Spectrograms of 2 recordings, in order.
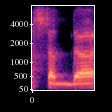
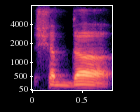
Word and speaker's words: शब्द: But what I want to say is, you said Hari Sabda, not Sabda, it is Shabda.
